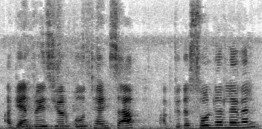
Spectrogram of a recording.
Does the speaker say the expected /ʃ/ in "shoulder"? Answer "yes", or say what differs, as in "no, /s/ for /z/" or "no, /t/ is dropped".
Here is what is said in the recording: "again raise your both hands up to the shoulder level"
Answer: no, /s/ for /ʃ/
